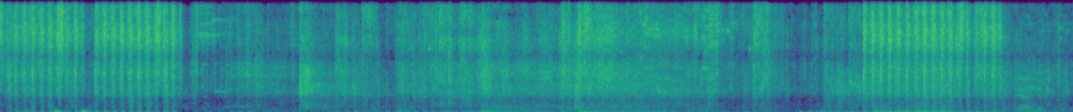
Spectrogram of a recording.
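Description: Rapid bursts of automatic gunfire and single shots in a Battlefield video game, with loud clusters separated by short lulls and voices talking over the action.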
